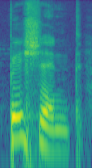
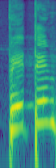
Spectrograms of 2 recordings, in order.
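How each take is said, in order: First: The middle consonant is a 'sh' sound. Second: The middle consonant is a plain 't' sound. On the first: The speaker calls it right. "श पेशेंट" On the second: The speaker calls it wrong. "पेटेंट नहीं"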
